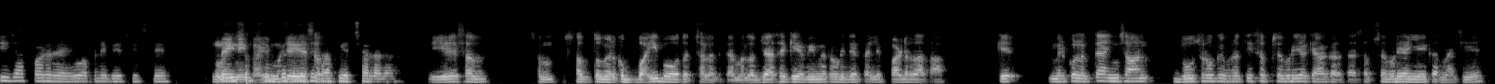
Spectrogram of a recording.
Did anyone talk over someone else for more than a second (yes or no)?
yes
